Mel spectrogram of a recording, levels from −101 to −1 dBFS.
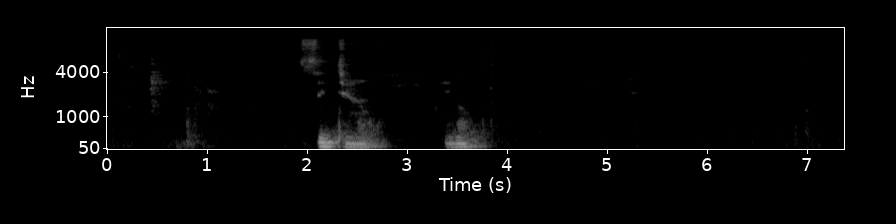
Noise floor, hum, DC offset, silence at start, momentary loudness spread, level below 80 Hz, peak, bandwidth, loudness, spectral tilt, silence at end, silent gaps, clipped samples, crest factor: under -90 dBFS; none; under 0.1%; 0.45 s; 16 LU; -78 dBFS; -36 dBFS; 10.5 kHz; -53 LUFS; -6.5 dB/octave; 3.6 s; none; under 0.1%; 22 dB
